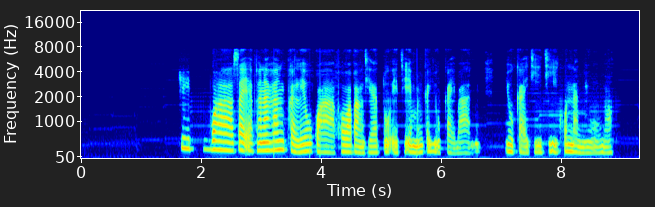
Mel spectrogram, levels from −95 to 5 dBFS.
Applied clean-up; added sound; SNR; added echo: neural separator model SepFormer DNS4.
